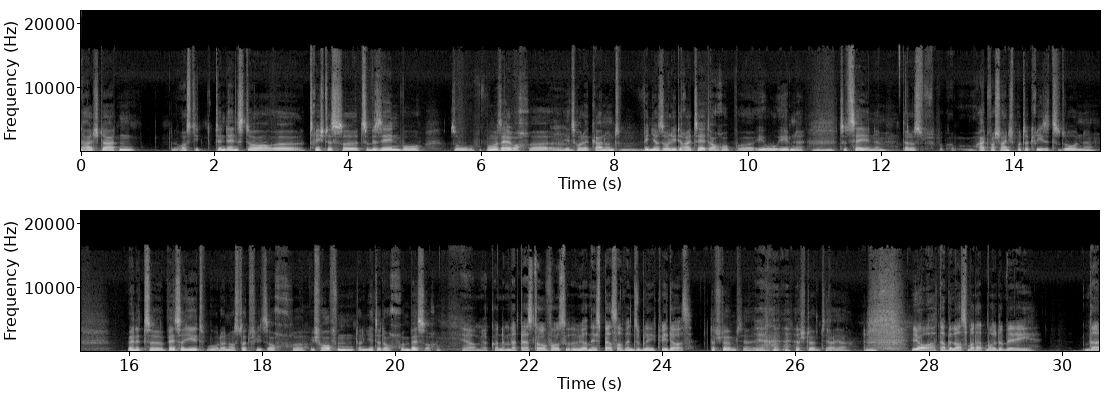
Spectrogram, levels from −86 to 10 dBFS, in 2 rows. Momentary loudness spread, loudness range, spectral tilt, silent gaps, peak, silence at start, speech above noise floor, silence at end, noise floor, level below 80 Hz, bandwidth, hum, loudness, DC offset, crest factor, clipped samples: 11 LU; 5 LU; -6 dB/octave; none; -6 dBFS; 0 s; 30 dB; 0 s; -51 dBFS; -50 dBFS; 17 kHz; none; -21 LUFS; under 0.1%; 16 dB; under 0.1%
